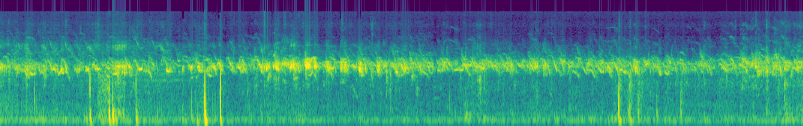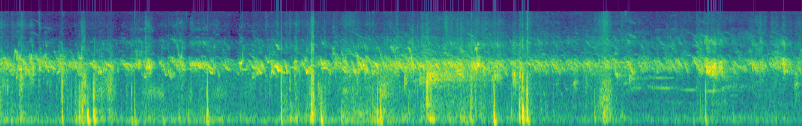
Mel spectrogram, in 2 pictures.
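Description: A large flock of month-old country chicks peeping continuously in a dense, overlapping chorus, with a few sharp taps scattered through it.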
